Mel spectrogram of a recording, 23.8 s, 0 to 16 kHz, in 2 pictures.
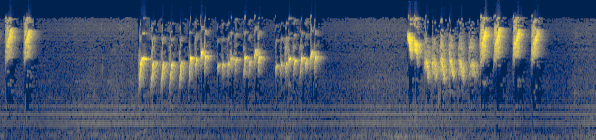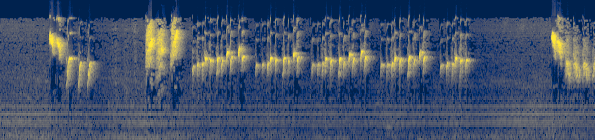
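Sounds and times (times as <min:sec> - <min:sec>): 
bulbul singing: 0:00.0 - 0:00.9, 0:02.8 - 0:06.6, 0:08.1 - 0:11.0, 0:12.9 - 0:14.0, 0:14.8 - 0:21.5, 0:22.9 - 0:23.8
low background hum: 0:00.0 - 0:23.8.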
